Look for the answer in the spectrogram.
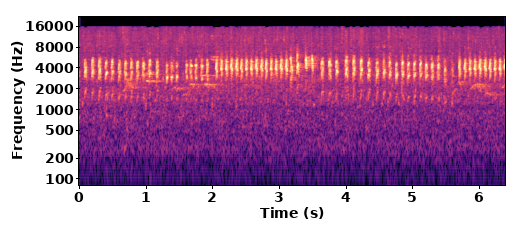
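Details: Eurasian tree sparrow fighting chatter for training cage birds: dense, urgent strings of high metallic chirps at a quick, slightly uneven pace, broken by a couple of short gaps.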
